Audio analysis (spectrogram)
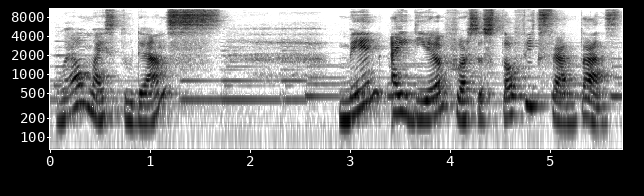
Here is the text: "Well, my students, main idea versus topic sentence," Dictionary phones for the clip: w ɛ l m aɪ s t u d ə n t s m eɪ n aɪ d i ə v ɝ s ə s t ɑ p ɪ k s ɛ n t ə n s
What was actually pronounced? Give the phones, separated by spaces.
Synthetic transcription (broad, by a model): w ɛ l m aɪ s t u d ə n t s m eɪ n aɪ d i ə f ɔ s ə s t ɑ f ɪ k s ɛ n t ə n s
